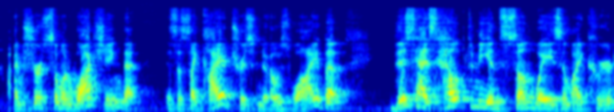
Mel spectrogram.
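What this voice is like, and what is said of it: Loud, fast speaking voice. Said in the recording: “I talk loud. I talk fast. ... my voice level is typically right up here. This is a natural resting voice level for myself ... I always have to talk this loud and I have to be the loudest in the room”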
